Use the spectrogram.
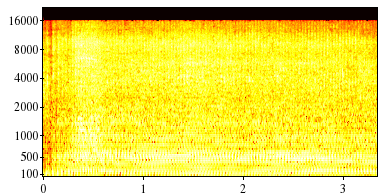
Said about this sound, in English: You can tell we're in an Italian city, all the mopeds.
